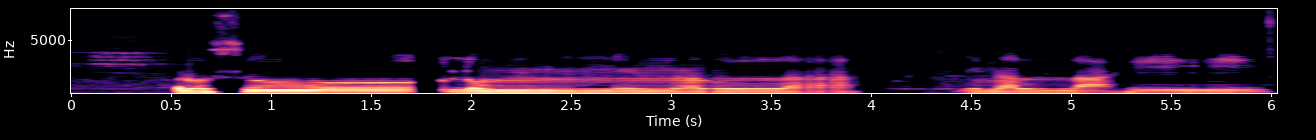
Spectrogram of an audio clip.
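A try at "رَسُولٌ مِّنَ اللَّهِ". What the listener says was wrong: লা নয় ল। আল্লাহ শব্দের পূর্বে নুনের উপর যাবার এসেছে, ল হবে। মিনাল ল খাড়া জবর একাই টান দিয়ে বলেন। হ্যাঁ, এখানে রসুলুম মিনাল্লাহ, এই ল লামের উপর খাড়া যাবার রয়েছে আল্লাহ শব্দের। এই ল একালিপ টান হবে, হা টান হবে না।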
